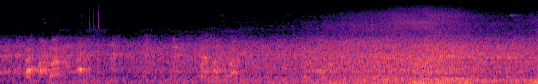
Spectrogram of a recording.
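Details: Several dogs barking nearby, a burst of short harsh barks in the first two seconds and a few more around four seconds, then fading under a swelling broadband rumble like a passing vehicle.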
